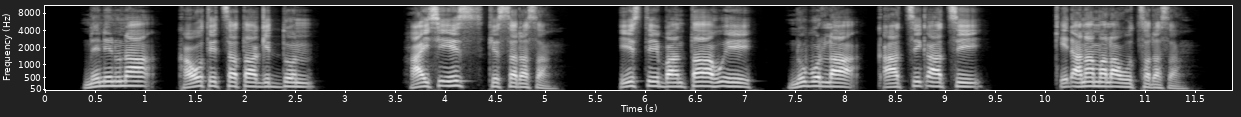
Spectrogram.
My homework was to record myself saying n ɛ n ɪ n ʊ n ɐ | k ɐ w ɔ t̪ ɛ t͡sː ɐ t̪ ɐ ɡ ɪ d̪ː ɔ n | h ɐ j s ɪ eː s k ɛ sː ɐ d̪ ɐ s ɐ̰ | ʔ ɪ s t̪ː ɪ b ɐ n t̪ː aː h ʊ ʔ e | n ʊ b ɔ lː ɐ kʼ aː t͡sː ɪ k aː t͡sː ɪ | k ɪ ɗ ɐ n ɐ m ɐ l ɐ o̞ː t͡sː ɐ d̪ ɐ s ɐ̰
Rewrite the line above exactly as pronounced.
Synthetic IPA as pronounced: n ɛ n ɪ n ʊ n ɐ | k ɐ w ɔ t̪ ɛ t͡sː ɐ t̪ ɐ ɡ ɪ d̪ː ɔ n | h ɐ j s ɪ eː s k ɛ sː ɐ d̪ ɐ s ɐ̰ | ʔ ɪ s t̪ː ɪ b ɐ n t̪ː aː h ʊ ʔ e | n ʊ b ɔ lː ɐ kʼ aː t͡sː ɪ kʼ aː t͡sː ɪ | kʼ ɪ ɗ ɐ n ɐ m ɐ l ɐ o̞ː t͡sː ɐ d̪ ɐ s ɐ̰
